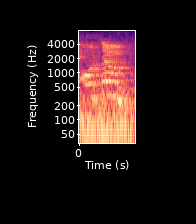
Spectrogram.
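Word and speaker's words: autumn: होता है ठीक है एम के बाद जो एन आएगा वो साइलेंट काउंट होगा जैसे एग्जांपल है ऑटम ऑटम इसको हम बोलेंगे ऑटम ऑटम ऑटम बोला है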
